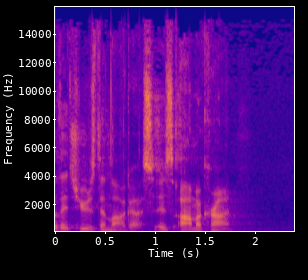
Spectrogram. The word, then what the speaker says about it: omicron: Our first, the O that's used in Logos is Omicron. Omicron, little O, short O. So if you're a reading teacher, something like that, short O sounds. We all know them, hop, stop, mop, short O.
